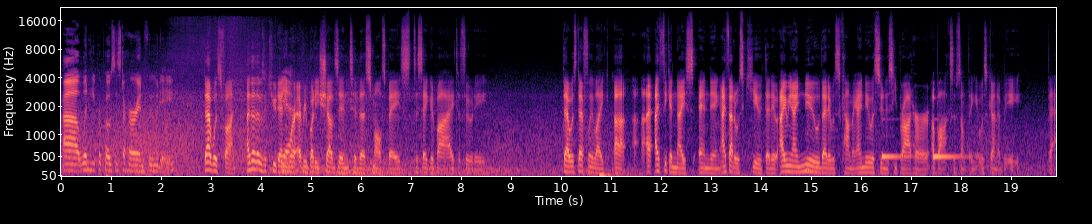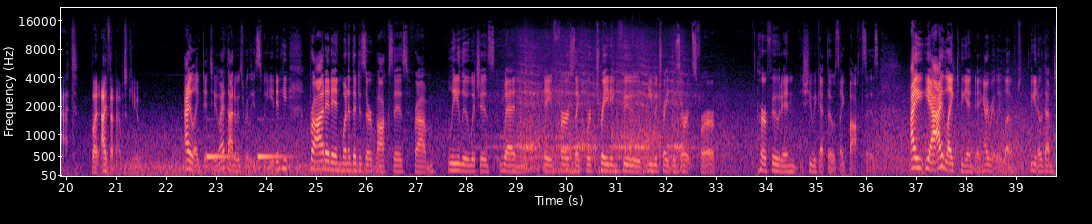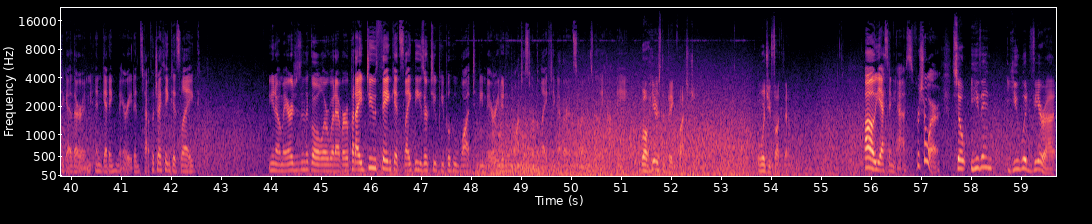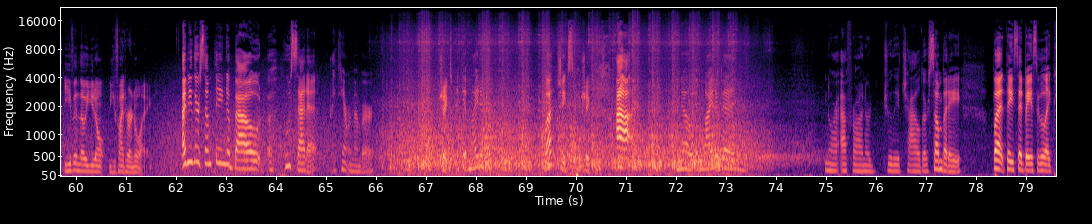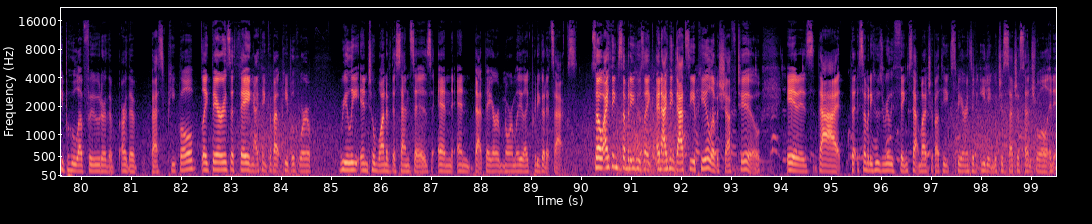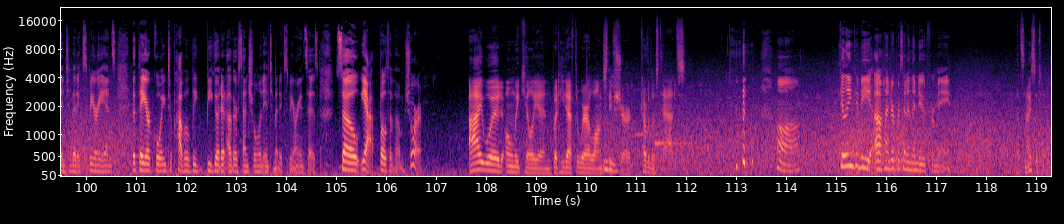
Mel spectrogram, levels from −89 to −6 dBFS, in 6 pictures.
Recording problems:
train or aircraft noise; loud; throughout; 8 dB below the speech

